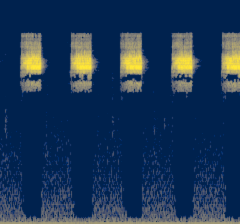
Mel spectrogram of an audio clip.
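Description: A cricket sings high, shrill chirps, each under half a second, repeated about once a second.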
